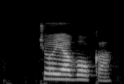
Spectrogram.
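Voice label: "чоя-вока", Komi-Zyrian, female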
